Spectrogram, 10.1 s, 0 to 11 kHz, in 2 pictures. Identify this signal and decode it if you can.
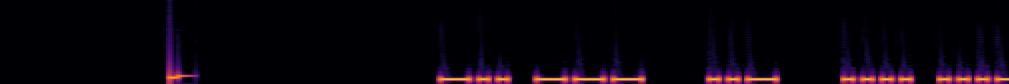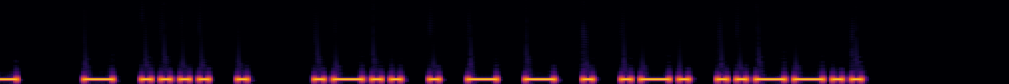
Morse code, heard as a keyed tone, about 25 wpm, 700 Hz. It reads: DO U HV THE LETTER?
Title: Sentences from Top 300 Words and Abbreviations 25wpm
